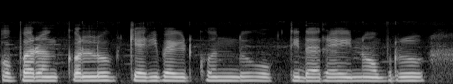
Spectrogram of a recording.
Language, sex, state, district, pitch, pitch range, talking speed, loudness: Kannada, female, Karnataka, Koppal, 175 Hz, 170-180 Hz, 95 wpm, -18 LUFS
